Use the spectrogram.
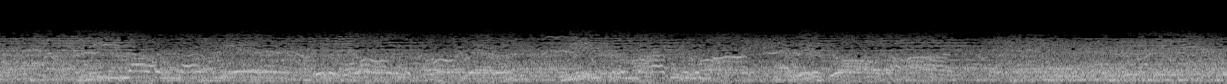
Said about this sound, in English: The crowd shrieks.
